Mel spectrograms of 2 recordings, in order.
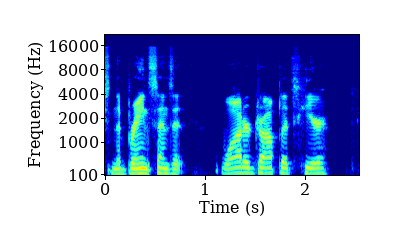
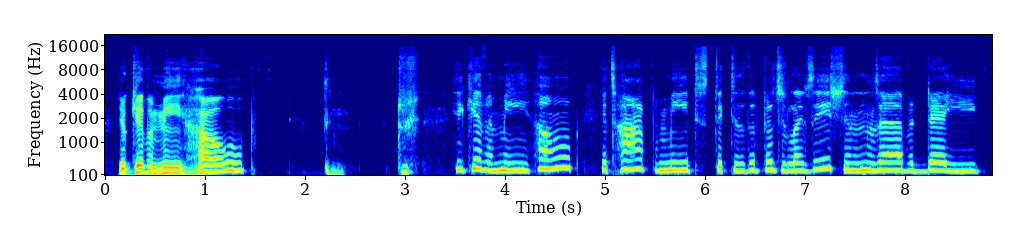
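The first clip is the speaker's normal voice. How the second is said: commenter voice; 6 semitones higher than usual. Retold or imitated. Reading commenters in put-on voice.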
